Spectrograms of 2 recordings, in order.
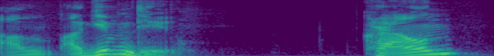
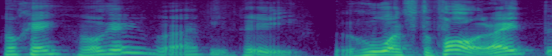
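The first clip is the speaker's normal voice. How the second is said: higher, sheepish backing down; higher, sheepish giving in to the teacher; lightly conceding; 5 semitones higher than usual. Retold or imitated. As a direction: shrug it off, a little embarrassed. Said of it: "I go".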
